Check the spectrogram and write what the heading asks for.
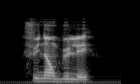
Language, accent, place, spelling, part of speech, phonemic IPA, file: French, France, Lyon, funambuler, verb, /fy.nɑ̃.by.le/, LL-Q150 (fra)-funambuler.wav
- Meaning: to walk the tightrope; to funambulate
